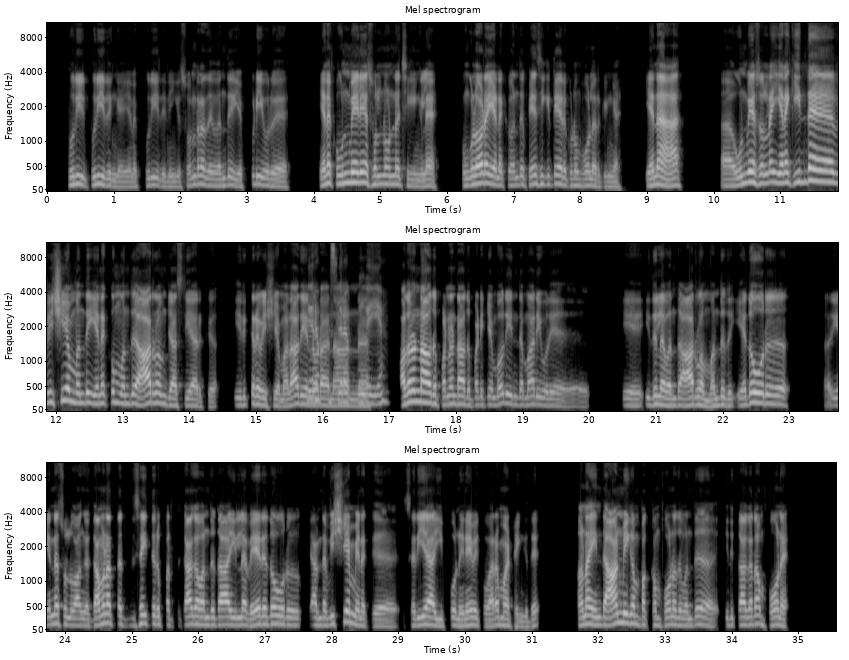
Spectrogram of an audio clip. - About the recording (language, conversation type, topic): Tamil, podcast, ஒரு சாதாரண நாளில் நீங்கள் சிறிய கற்றல் பழக்கத்தை எப்படித் தொடர்கிறீர்கள்?
- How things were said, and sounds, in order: other background noise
